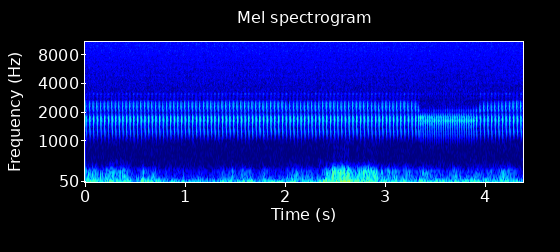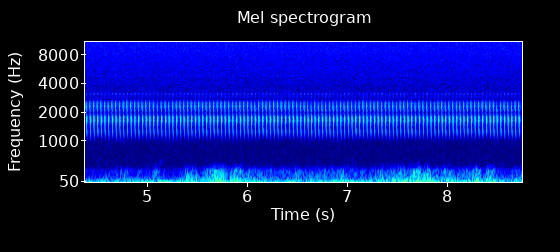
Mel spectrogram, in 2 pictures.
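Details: A nightjar, one of three interacting near an osprey nest cam on 09/07/20, churrs in a dry, even, mechanical trill held without a break, over low rumbling wind or mic noise.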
